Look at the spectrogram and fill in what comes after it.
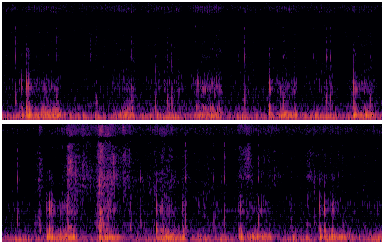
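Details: Jaco, a domestic cat who arrived at the house already pregnant, gives birth indoors to kittens of different colors. Low, rumbling purr-like pulses repeat about every second, with faint clicks and handling noises over a quiet room.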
